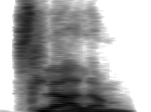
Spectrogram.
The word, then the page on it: slalom: Indian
